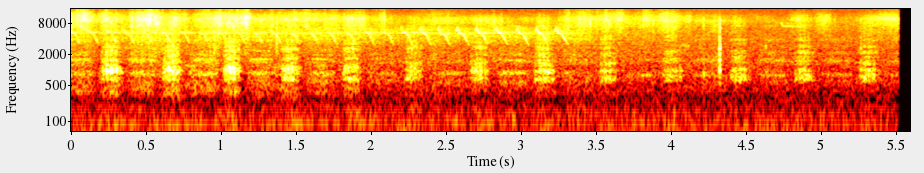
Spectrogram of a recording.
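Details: Newfoundland rescue dog Max, a gentle four-year-old male, greets another dog in his foster home with rapid rhythmic huffing pants, about two to three per second and fairly steady throughout, over a low background rumble.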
